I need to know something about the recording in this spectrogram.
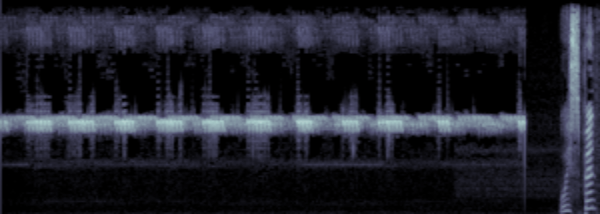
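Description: Cricket trilling, one steady high note that swells and fades about twice a second, cutting off suddenly about five seconds in. Music and a voice start just before the end.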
